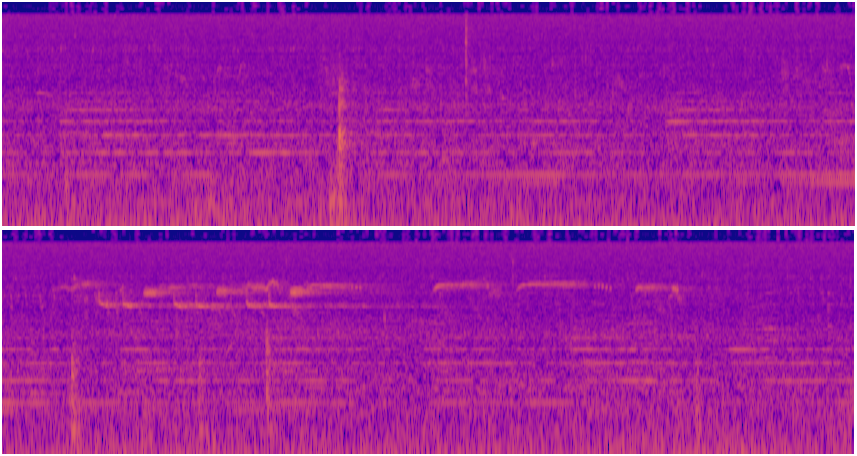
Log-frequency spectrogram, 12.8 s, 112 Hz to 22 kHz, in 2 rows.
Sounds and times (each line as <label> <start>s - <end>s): Flight of semi distant bells 0.0s - 12.7s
